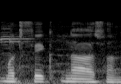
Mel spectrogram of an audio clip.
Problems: constant background noise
